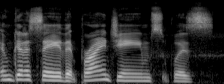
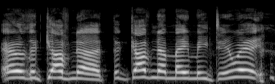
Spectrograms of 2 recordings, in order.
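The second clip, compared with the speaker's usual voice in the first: high, loud mock Cockney whine; fake British accent; 8 semitones higher, 6 dB louder than usual. Woman keeps up her silly Cockney for laughing friends. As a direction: whine it like a cartoon Cockney crook. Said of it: "exact same British accent".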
